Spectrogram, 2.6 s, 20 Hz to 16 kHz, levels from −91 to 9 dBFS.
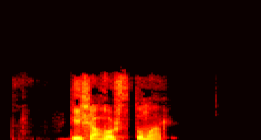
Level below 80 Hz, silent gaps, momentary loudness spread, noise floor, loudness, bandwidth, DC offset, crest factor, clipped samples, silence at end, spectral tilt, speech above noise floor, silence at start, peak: -54 dBFS; none; 7 LU; -60 dBFS; -17 LUFS; 8 kHz; under 0.1%; 20 dB; under 0.1%; 1 s; -5.5 dB/octave; 44 dB; 0.75 s; -2 dBFS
